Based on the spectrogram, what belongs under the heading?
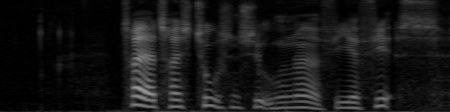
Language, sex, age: Danish, male, 47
